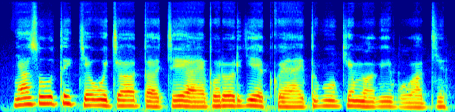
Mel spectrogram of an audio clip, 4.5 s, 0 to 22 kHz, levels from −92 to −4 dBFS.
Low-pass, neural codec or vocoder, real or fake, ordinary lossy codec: none; codec, 44.1 kHz, 2.6 kbps, SNAC; fake; none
